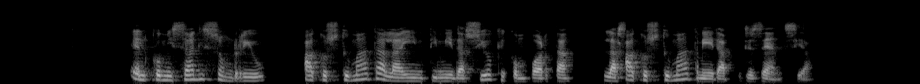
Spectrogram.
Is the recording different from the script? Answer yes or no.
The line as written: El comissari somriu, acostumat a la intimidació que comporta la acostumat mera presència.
no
